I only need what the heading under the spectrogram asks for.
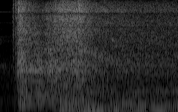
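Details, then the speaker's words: Ford Ka Tattoo Limited Edition bought from salvage, after starter motor and alternator replacement, engine oil in, accessory belt still off: quick crank catches at once and settles into a steady, even idle with no squeal or rattle; starting now much better. "That sounds so much better. Just straight away."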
